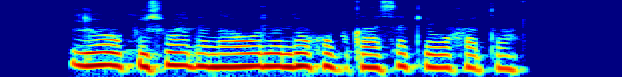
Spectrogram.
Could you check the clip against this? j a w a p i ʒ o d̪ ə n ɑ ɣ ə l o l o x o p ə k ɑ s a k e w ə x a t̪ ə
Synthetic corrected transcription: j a w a p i ʃ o d̪ ə n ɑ w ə l o l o x o p ə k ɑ s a k e w ə x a t̪ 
